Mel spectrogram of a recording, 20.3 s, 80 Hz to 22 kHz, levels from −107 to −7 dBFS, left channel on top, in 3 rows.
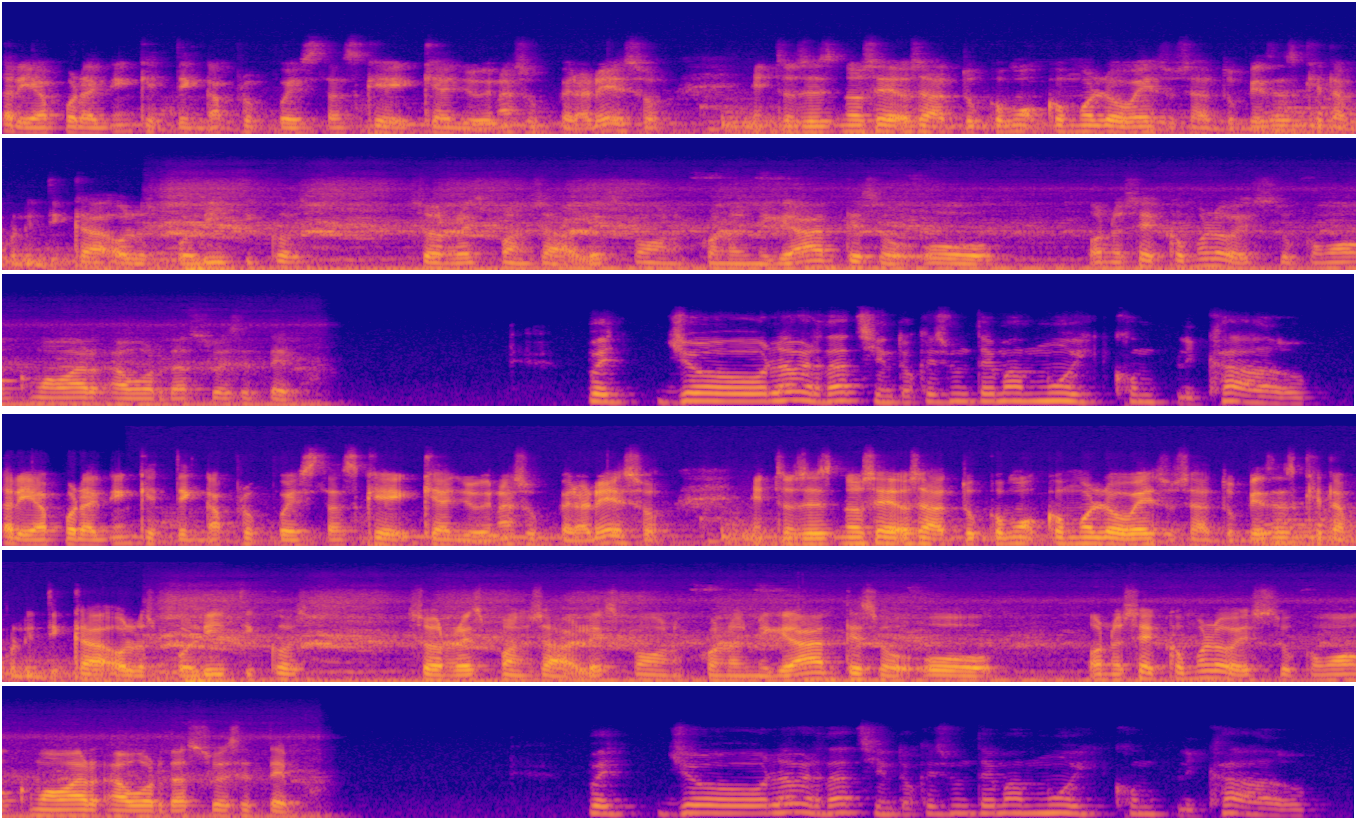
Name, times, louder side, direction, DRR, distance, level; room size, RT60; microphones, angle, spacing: voice 1, 0.0-8.3 8.8-15.0, right 5 dB, 90° right, 0.7 m, -33 dB
sound 1, 0.6-7.9, right 1 dB, 65° right, 1.3 m, -43 dB
sound 2, 7.5-15.1, right 1 dB, 25° right, 1.5 m, -42 dB
voice 2, 16.5-20.1, left 5 dB, 60° left, 0.4 m, -39 dB
7.3 x 6.1 x 2.6 m
head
